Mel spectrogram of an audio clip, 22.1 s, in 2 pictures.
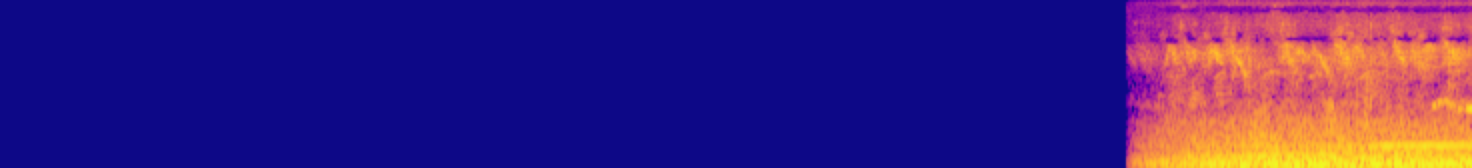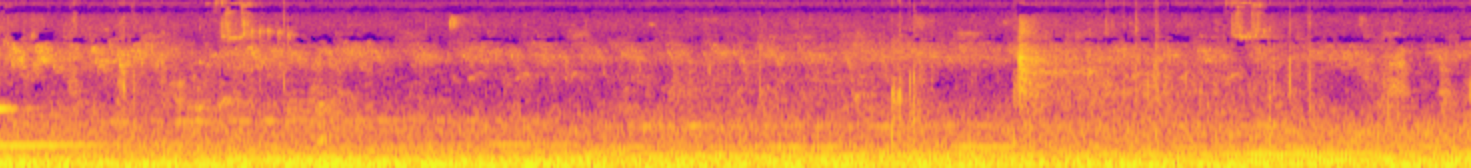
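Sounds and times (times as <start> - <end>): low outdoor rumble: 8.6 - 22.0
small birds chirping: 8.6 - 22.0.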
